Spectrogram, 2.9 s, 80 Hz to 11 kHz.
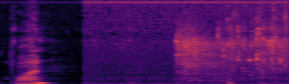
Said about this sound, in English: Okay, first thing I'm gonna do is add 5 shots, just joking, some of this apple absolute vodka. I'm gonna just wing it.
